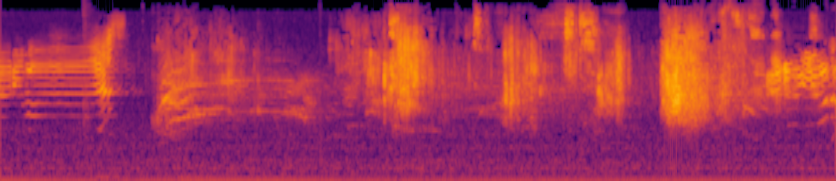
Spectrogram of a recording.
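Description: Anime episode audio with the low end filtered out, so it sounds thin and high: a villain's warped, high-pitched voice, arching and wavering in pitch, broken by a few short hissy bursts, the loudest about seven seconds in.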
